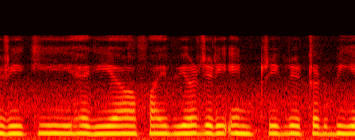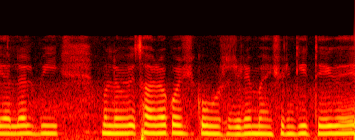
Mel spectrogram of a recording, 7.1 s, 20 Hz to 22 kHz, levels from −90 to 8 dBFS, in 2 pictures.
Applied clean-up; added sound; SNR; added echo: none; none; none; none.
